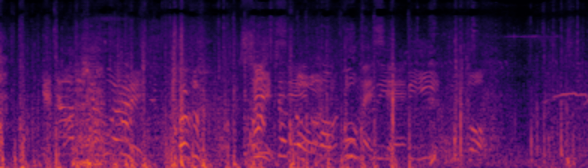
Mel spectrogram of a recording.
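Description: Horse hooves clop on stone.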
